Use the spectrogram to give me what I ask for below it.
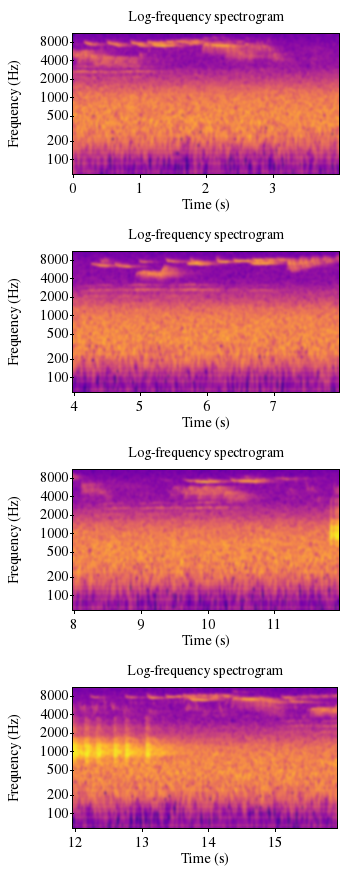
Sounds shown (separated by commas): warbler song, Golden-crowned Kinglet song, woodpecker drumming, Brown Creeper song, Red-breasted Nuthatch song, Brown Creeper call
